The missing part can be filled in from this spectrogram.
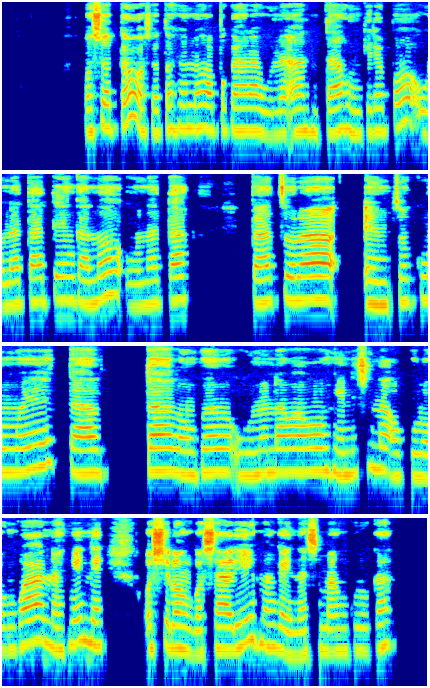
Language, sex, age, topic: Oshiwambo, female, 25-35, agriculture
